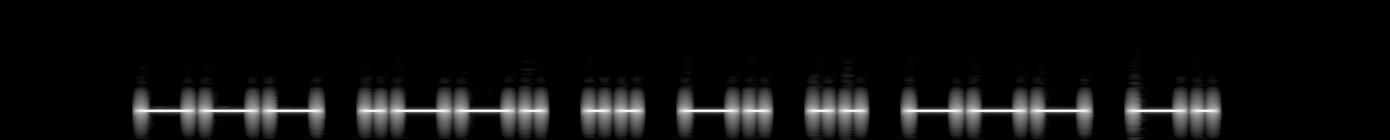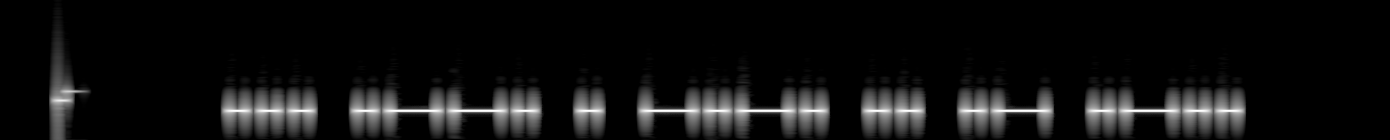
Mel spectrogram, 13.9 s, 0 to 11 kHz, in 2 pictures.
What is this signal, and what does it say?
Morse code, heard as a keyed tone, about 15 wpm, 700 Hz. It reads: OPINION SPECIAL
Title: Sentences from Top 1200 Words - New Word Drill Alt - 15wpm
